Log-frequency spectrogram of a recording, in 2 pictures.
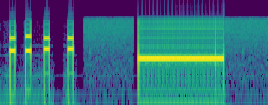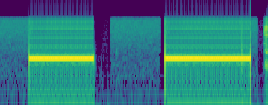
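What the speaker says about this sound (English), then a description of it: "I'm going to dial her phone number right now and see if we can help you out" A landline phone number is keyed in as a quick run of four touch-tone beeps, followed by long steady ringback tones repeating with pauses, loud and close, with no talking.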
